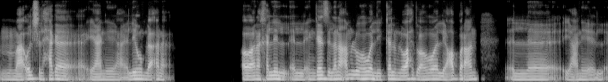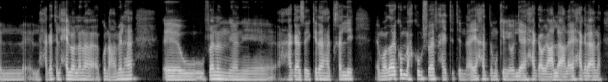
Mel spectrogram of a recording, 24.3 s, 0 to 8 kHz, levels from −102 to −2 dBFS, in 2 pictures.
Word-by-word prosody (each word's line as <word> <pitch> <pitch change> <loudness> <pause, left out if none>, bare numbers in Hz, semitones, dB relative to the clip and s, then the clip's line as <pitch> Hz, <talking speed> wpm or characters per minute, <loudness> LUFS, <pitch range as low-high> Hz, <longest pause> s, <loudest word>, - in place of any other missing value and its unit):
ما 110 -3 0
أقولش 125 +1 +1
الحاجة 115 -1 +1 0.4
يعني 100 0 -2 0.3
ليهم، 120 0 +1
لأ 120 - +1
أنا 105 -2 -5 1.4
آه، 110 0 +5
أنا 120 +1 +2
أخلّي 120 +2 +2
ال 115 -3 0
الإنجاز 115 +3 +1
اللي 120 0 +2
أنا 125 -1 +4
عاملُه 135 +2 +1
هو 130 0 +3
اللي 115 -2 +1
يتكلم 115 +2 0
لوحده 120 0 +2
أو 105 - +1
هو 120 0 +3
اللي 110 -2 0
يعبّر 115 +3 +1
عن 115 +3 0 0.6
ال 105 0 -3 0.8
يعني 100 +2 -3
ال 105 +3 -6
ال 110 0 -5 0.3
الحاجات 115 +4 -3
الحلوة 120 +1 +3
اللي 115 0 +1
أنا 115 -2 0
أكون 105 +1 -4
عاملها 120 +6 +1 0.6
آآ، 110 0 +3
وفعلًا 115 +2 +2
يعني 105 -1 -1 0.7
حاجة 115 -1 -1
زي 110 -1 -2
كده 120 +1 +1
هتخلّي 120 +2 0 0.5
الموضوع 115 +5 +4
يكون 140 +1 +2
محكوم 125 +1 0
شوية 125 0 +1
في 125 - -6
حتّة 115 0 -6
إن 105 +1 -8
أي 110 +2 +1
حد 120 -1 -3
ممكن 110 +1 -3
يقول 105 +1 -2
لي 110 -1 +2
أي - - +1
حاجة 110 0 -1
أو 100 - +2
يعلّق 100 +2 +3
على 100 +1 +1
أي 110 - +3
حاجة، 115 0 -1
لأ، 110 0 +3
أنا 110 -1 -3
115 Hz, 155 wpm, -25 LUFS, 110-120 Hz, 1.4 s, آه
